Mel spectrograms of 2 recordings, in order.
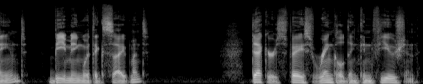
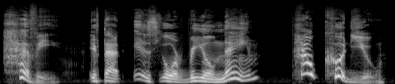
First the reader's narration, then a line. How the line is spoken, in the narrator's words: She exclaimed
